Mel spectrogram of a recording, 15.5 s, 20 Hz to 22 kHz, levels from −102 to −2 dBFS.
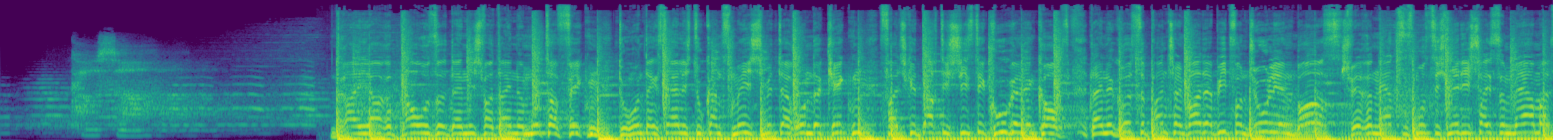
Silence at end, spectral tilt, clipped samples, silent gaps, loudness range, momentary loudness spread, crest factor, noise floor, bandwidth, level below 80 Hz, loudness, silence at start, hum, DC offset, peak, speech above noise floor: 0 s; -5 dB/octave; under 0.1%; none; 4 LU; 4 LU; 10 dB; -46 dBFS; 19 kHz; -14 dBFS; -12 LUFS; 0.7 s; none; 0.6%; 0 dBFS; 37 dB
